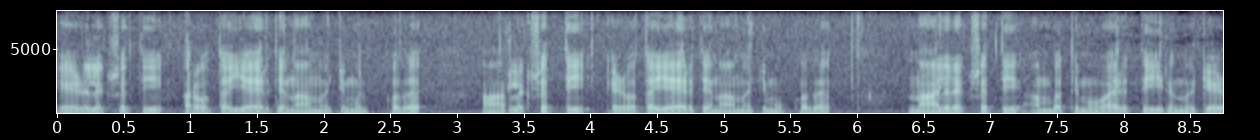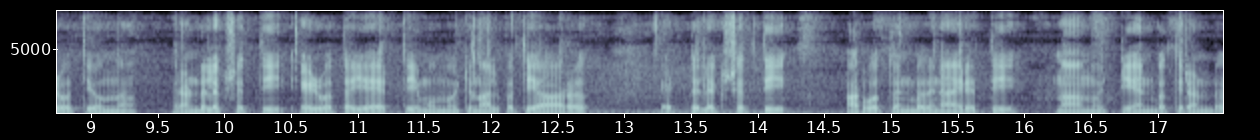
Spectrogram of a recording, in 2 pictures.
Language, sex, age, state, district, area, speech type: Malayalam, male, 18-30, Kerala, Pathanamthitta, rural, spontaneous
